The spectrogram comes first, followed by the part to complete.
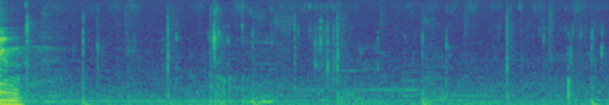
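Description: Soft scattered clicks of a metal fork and a plastic noodle tub being handled, over faint background music.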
